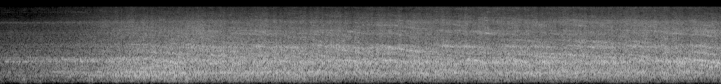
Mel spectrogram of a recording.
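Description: LNER Hitachi Azuma passenger train passing at speed close by, a loud steady rush of wheels on rails. It builds over the first second or so as the train arrives and then holds, with a faint falling whine above the rush.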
